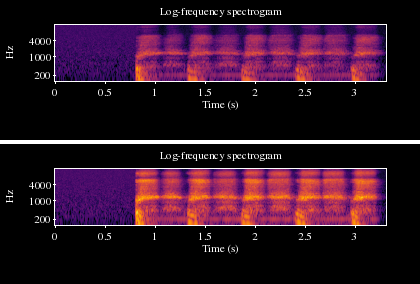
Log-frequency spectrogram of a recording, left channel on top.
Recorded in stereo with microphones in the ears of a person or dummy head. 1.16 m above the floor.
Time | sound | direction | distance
0.8 | breathing | 50° right (ahead or behind) | 0.6 m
